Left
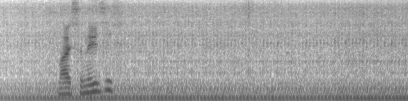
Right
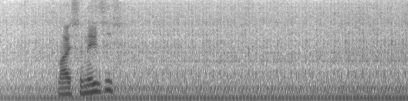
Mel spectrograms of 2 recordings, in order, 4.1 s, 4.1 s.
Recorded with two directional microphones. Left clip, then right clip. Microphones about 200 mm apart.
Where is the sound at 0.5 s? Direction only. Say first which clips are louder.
Right 4 dB; 60° right (ahead or behind).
